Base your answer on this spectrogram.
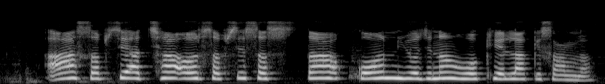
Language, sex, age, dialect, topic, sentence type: Magahi, male, 18-24, Western, agriculture, question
